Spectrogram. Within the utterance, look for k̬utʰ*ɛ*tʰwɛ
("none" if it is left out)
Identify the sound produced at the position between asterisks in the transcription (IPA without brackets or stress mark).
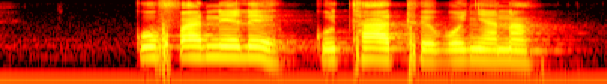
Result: a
